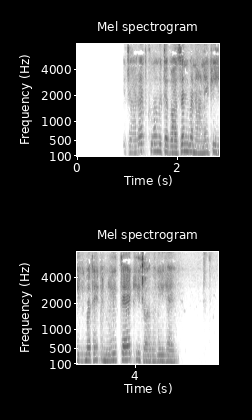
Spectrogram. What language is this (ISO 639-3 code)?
urd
